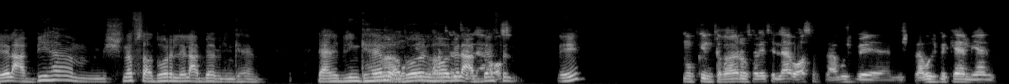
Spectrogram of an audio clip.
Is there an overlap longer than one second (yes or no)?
yes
